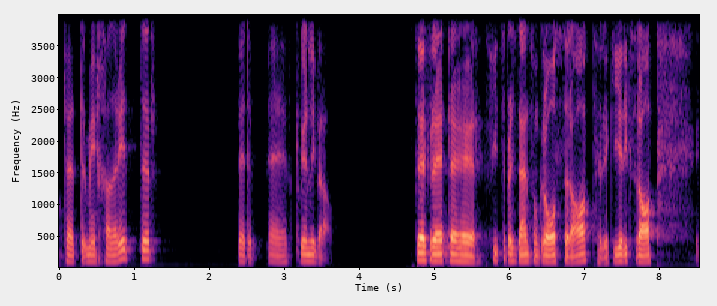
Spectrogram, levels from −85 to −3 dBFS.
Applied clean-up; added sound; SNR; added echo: neural mask model DeepFilterNet 3.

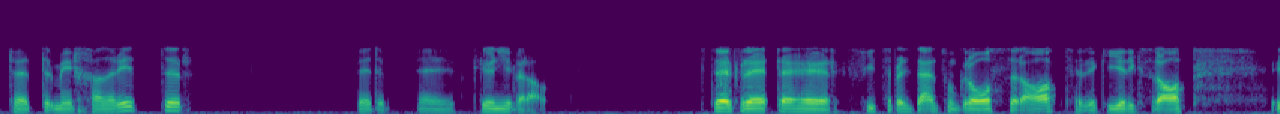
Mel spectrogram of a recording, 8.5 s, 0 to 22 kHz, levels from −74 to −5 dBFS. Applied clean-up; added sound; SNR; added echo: neural diffusion model UNIVERSE++.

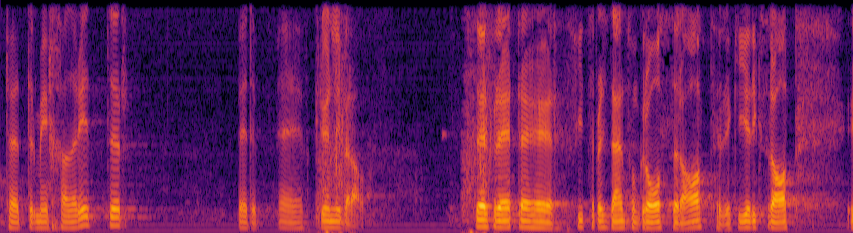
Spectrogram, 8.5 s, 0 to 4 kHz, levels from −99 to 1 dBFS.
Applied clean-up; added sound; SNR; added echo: none; Crushing; 12 dB; none.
